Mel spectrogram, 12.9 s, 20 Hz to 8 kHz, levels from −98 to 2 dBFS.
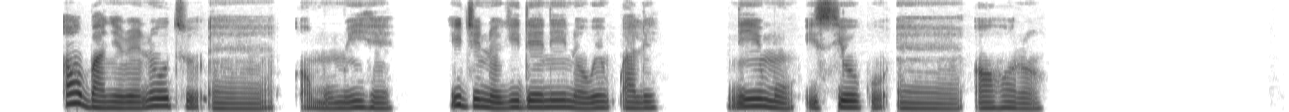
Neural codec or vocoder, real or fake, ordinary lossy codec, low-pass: none; real; none; none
